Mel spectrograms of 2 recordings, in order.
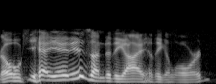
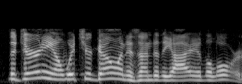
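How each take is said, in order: First: Wry echo with "is" picked out and stretched; "is" emphasised, as if conceding with irony; wry stress on IS. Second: Higher-pitched mock blessing; imitating a glib priest's send-off; breezy reassurance. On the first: Acted. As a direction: lean knowingly on "is". Preacher's wry echo of the blessing. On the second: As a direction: hand out an easy, assuring blessing. Levite's blessing, then preacher's wry echo.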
